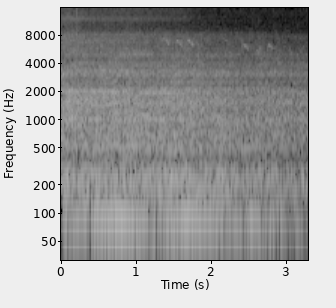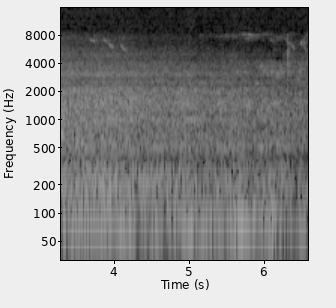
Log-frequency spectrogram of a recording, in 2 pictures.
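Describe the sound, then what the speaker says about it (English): A South Western Railway diesel unit on the Reading to Salisbury service passes at a moderate distance, a low rumbling engine and rolling wheels that swell early and then ease into a steady fainter drone. "South Western Railway service from Reading to Salisbury"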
